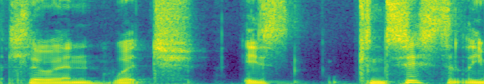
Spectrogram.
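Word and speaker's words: Llewyn: one of our names Kuen which is consistently mispronounced in the film the double L is a letter in and of itself in the Welsh alphabet which is was the sound.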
